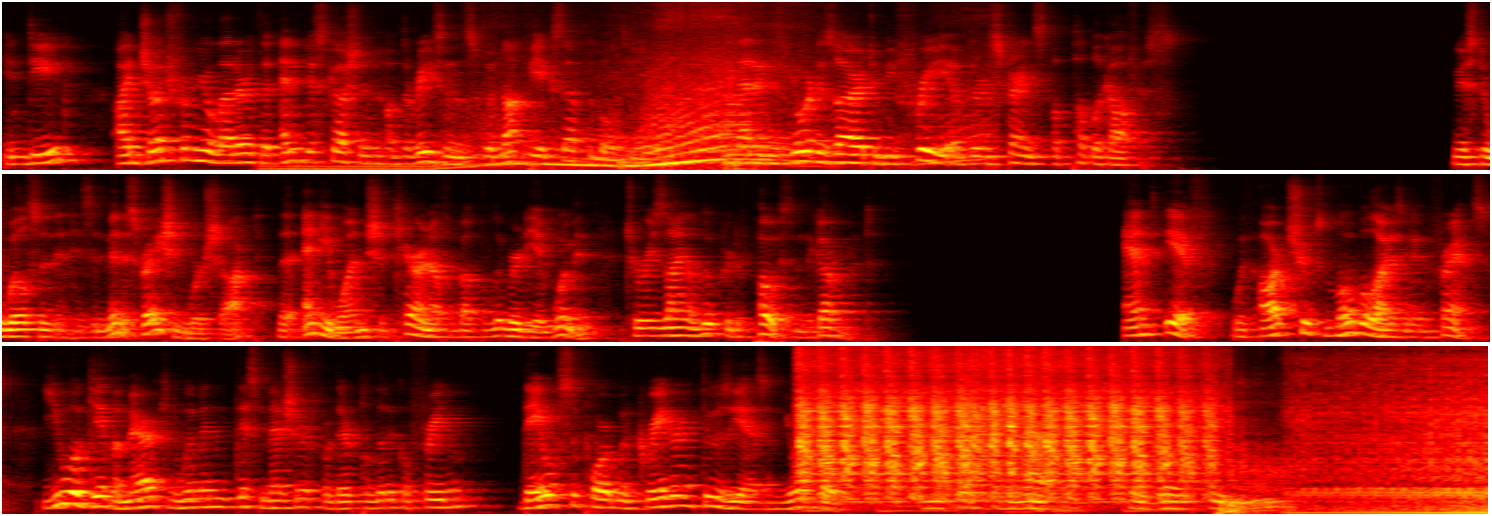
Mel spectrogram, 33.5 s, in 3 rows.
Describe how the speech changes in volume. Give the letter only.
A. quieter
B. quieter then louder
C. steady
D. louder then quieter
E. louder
C.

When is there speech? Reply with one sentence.
You can hear the speech from 0.0 to 8.8 s, from 10.8 to 17.6 s and from 19.6 to 31.6 s.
